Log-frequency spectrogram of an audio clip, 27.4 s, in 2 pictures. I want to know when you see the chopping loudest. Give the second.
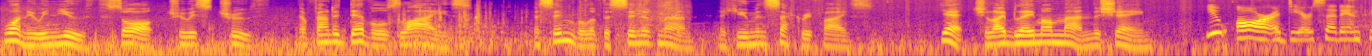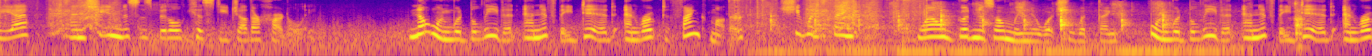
24 s.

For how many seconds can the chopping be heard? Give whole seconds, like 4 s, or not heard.
6 s.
